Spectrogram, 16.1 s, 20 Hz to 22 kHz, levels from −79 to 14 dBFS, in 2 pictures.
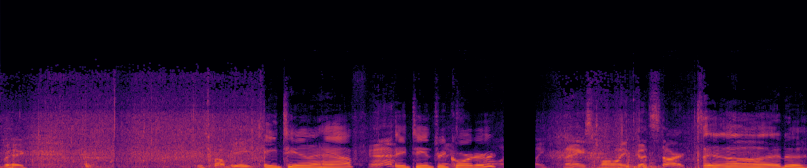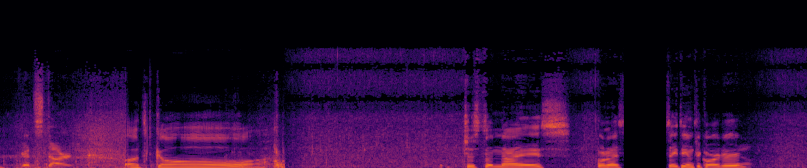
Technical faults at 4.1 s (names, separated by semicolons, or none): gain pumping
